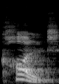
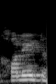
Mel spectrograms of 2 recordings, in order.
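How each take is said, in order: First: The ending is a bare d, one syllable. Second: The ending is said as an extra syllable. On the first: The speaker calls it right. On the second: The speaker calls it wrong. "অনেকে ভুল করে খলেড বলে ফেলে, খলেড হবে না"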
